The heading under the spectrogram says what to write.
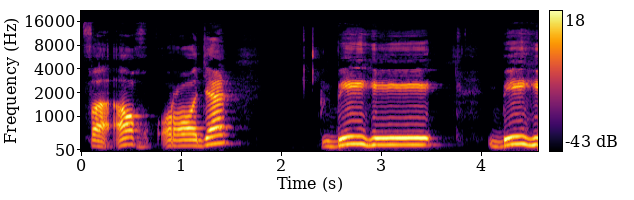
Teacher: با کو لمبا نہیں کریں گے ہا کو کریں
